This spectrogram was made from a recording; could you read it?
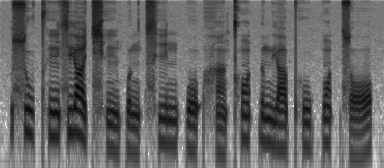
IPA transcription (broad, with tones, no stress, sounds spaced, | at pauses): s u˥˧ t̪ʰ ĩ˦ s j a˥˧ t͡ɕʰ ĩ˨˩ p ə˨˩ ŋ t͡sʰ i˧ n p o˨ ʔ h ã˨˩ kʰ ɔ̃˦ t̚ ə˦ n̪ j a˧ pʰ u˧ p ɔ̃˦ t̚ s ɔ˨˦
